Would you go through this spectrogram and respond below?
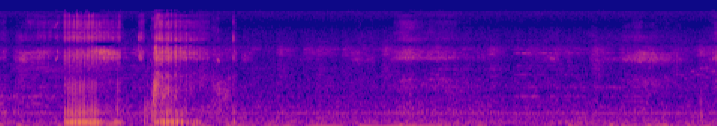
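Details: Milli, a pet dog, makes odd noises while asleep: two short, breathy, rumbling snorts close together in the first two seconds, then quiet room hiss with faint breathing.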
